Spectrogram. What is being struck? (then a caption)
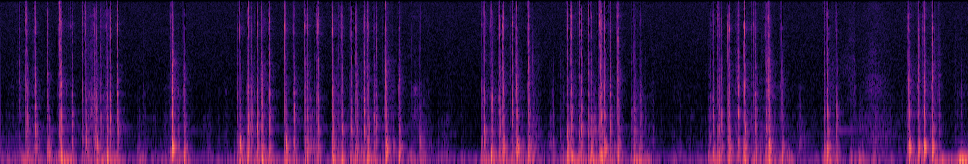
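Mechanical keyboard with plastic keycaps. Both hands type steadily with their fingertips on a compact mechanical keyboard with plastic keycaps. Quick runs of short, clacky keystrokes come in bursts separated by brief pauses. Each press lands with a deep, full-bodied thock and dies away almost instantly.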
